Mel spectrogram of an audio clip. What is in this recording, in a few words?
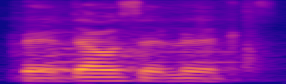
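"bend down select", Nigerian Pidgin, male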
